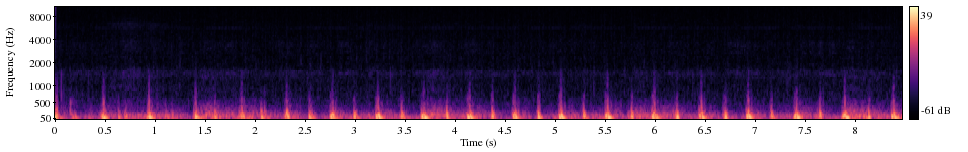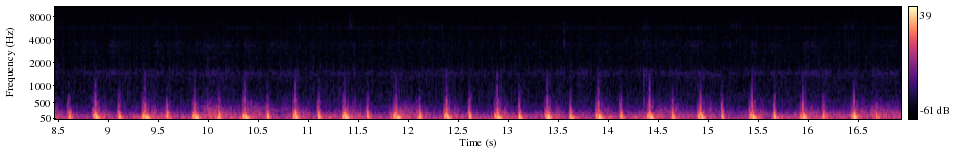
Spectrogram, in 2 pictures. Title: Irregular heartbeat and fast heartbeat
